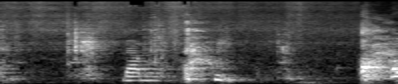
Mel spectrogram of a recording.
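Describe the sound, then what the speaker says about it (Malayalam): Tomatoes frying in hot oil in a pan for a Kerala tomato curry, with a soft sizzle under repeated stirring and scraping bursts of a spoon against the pan, close and moderately loud. "തക്കാളി ഇട്ട് കൊടുക്കാം തക്കാളി മൂപ്പിച്ചങ്ങ് വെന്തോടെ എണ്ണ ഈ എണ്ണയ്ക്കകത്ത് കിടന്ന് ജസ്റ്റ് ഒന്ന് മൂത്താൽ മതി"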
